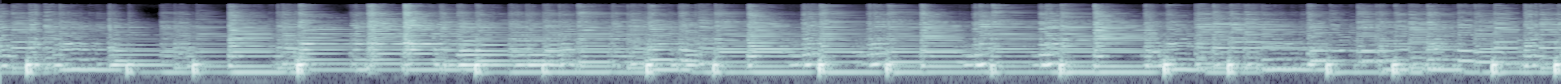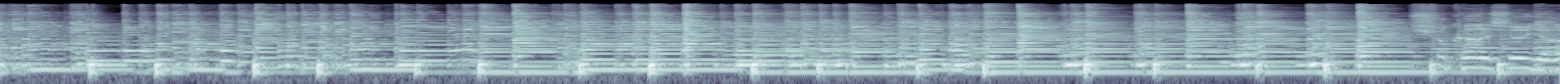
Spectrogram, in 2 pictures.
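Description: Solo bağlama (Turkish long-necked saz) played with a plectrum: a quick, busy picked melody over steadily ringing open drone strings. It is the instrumental introduction before the folk song's vocal comes in.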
